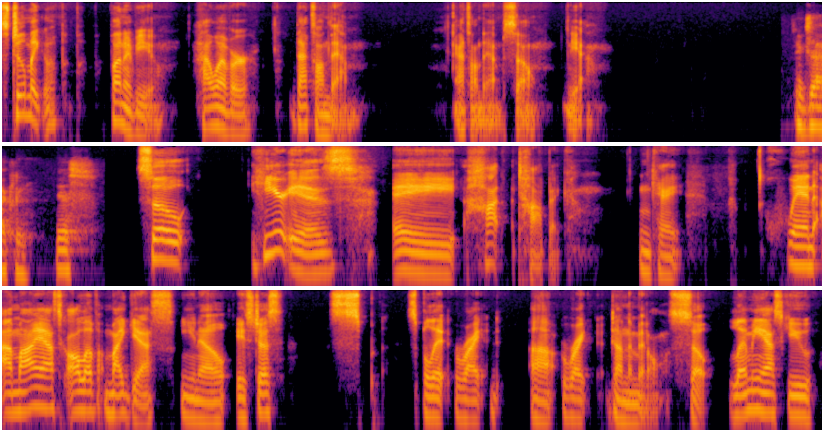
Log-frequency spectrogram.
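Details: Adult man who stutters, speaking English as a podcast host; he describes blocks and repetitions in his own speech; stuttering.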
